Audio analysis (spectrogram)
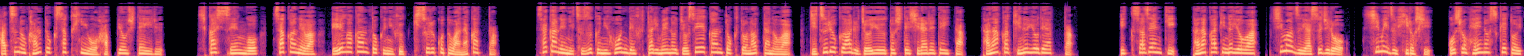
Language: Japanese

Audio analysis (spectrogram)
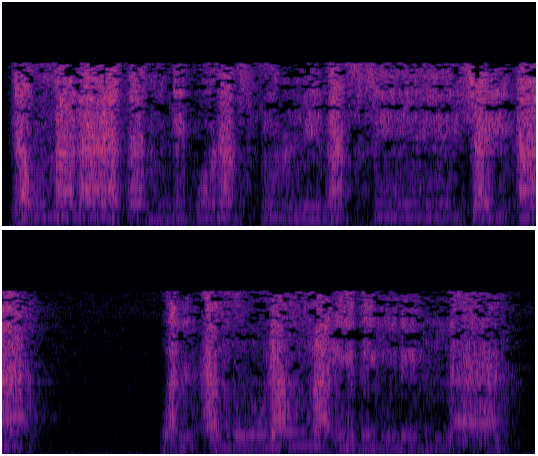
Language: Arabic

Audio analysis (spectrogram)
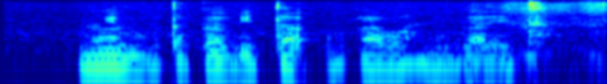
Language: Kinyarwanda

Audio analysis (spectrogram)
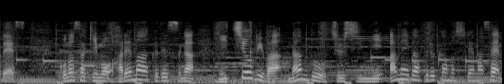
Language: Japanese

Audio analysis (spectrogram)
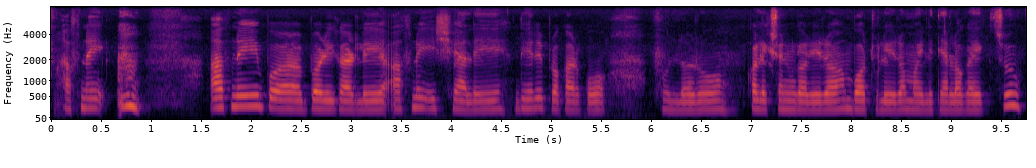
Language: Nepali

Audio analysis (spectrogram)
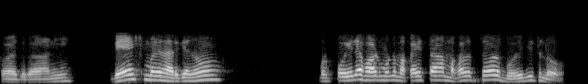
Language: Konkani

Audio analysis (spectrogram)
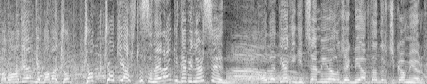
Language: Turkish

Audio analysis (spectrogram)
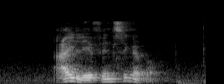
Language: English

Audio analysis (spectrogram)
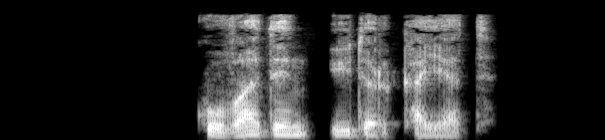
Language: Mari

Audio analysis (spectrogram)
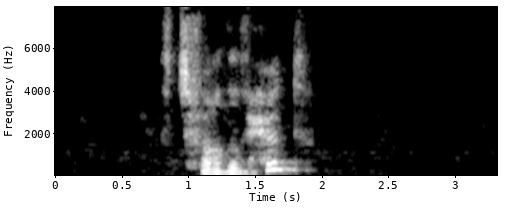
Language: Kabyle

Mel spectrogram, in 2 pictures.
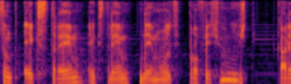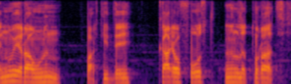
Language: Romanian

